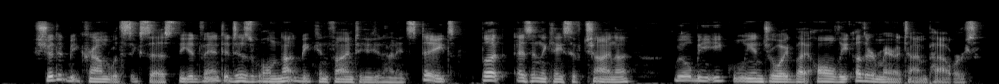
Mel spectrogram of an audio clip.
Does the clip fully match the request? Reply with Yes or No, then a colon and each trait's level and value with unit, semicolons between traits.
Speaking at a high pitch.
No: low, 125 Hz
